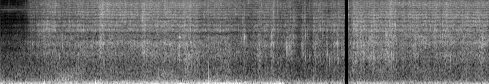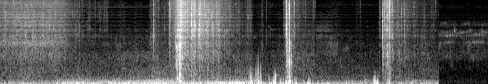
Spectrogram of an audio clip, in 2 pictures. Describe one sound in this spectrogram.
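Footsteps rustle through dry grass and leaves.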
